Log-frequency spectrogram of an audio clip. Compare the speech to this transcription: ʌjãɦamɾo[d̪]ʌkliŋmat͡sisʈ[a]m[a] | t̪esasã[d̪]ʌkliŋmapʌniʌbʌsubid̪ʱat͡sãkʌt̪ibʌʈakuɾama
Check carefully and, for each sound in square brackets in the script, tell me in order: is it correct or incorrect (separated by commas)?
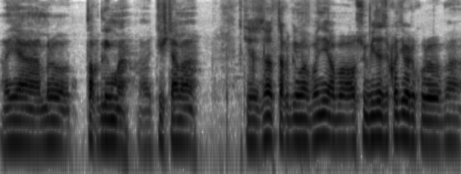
incorrect, correct, correct, incorrect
